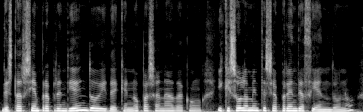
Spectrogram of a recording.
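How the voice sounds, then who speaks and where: A woman's medium-pitched voice with a dark, mellow tone. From Galicia, Spain (Ferrol). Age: 60s. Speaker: film producer and director. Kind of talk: interview conversation. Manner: hesitant, with frequent fillers and repetitions.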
